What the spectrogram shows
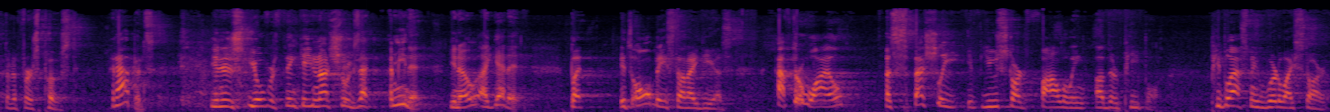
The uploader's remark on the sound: a recent keynote I gave in Naples, Florida at Hall of Aime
